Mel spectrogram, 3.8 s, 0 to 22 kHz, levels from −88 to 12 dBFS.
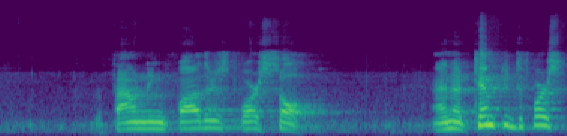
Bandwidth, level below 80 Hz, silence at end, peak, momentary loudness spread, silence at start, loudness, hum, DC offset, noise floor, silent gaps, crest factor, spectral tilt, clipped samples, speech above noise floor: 8 kHz; -72 dBFS; 0 s; -2 dBFS; 8 LU; 0.65 s; -19 LUFS; none; under 0.1%; -50 dBFS; none; 18 dB; -7.5 dB/octave; under 0.1%; 32 dB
